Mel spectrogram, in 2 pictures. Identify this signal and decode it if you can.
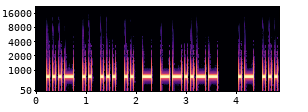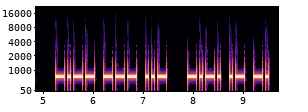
Morse code, heard as a keyed tone, about 20 wpm, 700 Hz. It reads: VISIT, AS YOU CAN
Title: Sentences from Top 1400 Words 20wpm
